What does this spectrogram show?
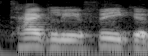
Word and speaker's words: Tagliafico: sadly I think no it's the Argentinian it's tagliafico that's the isn't it because he's Argentinean even though he's playing in Italy so he's a soft G so it specially in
